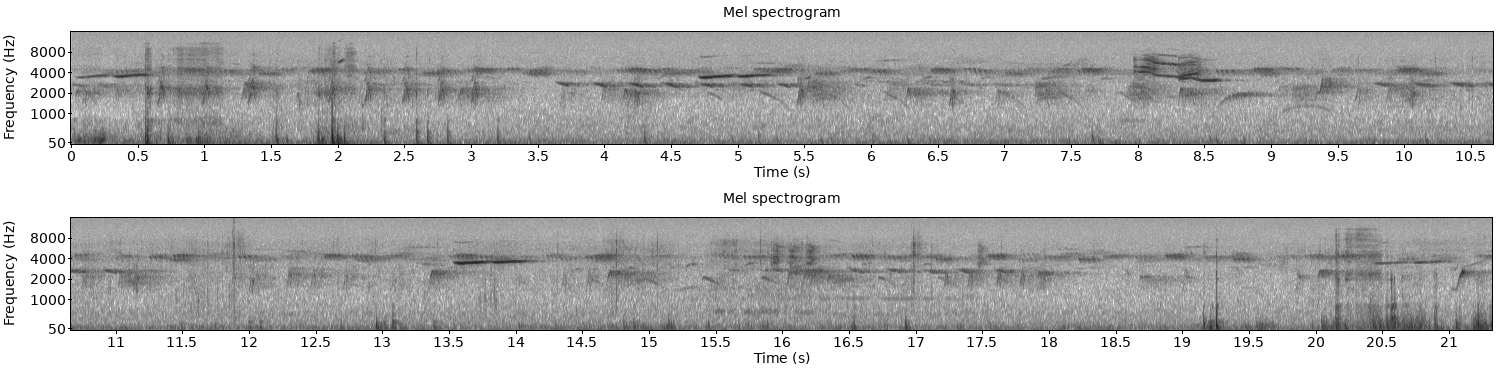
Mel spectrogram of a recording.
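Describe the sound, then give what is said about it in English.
A wild bird gives brief, repeated high chirps and short calls at irregular intervals, faint over a steady background buzz that sounds like insects, with no voices. “wild bird.”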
